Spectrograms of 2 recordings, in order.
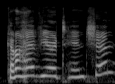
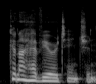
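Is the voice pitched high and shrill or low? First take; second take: high; low. First: The voice is pitched high and shrill. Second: The voice is pitched low and controlled. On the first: The speaker calls it wrong. "that's shrill" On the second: The speaker calls it right. "Now I'm practicing now to lower my pitch"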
